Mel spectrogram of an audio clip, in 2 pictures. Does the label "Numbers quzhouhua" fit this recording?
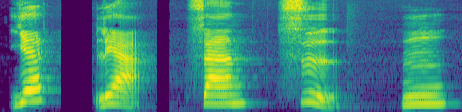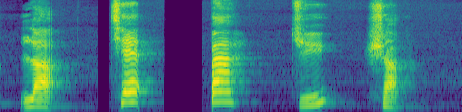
Yes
